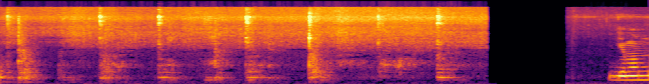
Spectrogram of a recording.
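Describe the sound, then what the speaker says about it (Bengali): Radish greens fry in a pan with a soft, steady sizzle while a utensil stirs them. The stirring makes about eight sharp scrapes or clinks at a regular rhythm. Then comes a brief silence and a short burst of other noise. "এখন নেড়ে নেব।"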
